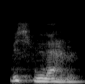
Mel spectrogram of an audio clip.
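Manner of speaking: normal talking voice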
